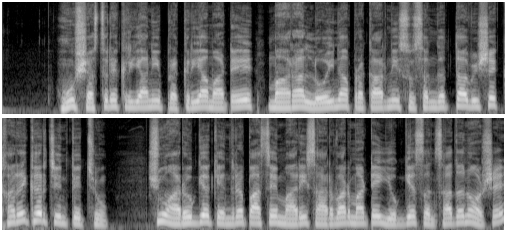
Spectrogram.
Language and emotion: Gujarati, fearful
